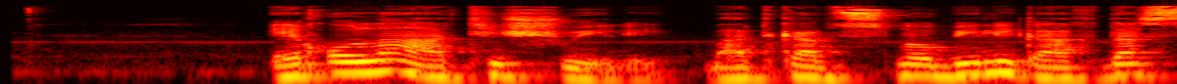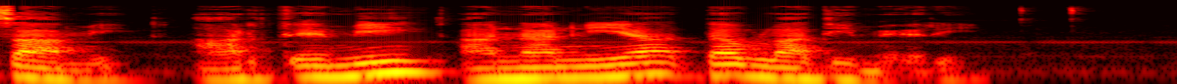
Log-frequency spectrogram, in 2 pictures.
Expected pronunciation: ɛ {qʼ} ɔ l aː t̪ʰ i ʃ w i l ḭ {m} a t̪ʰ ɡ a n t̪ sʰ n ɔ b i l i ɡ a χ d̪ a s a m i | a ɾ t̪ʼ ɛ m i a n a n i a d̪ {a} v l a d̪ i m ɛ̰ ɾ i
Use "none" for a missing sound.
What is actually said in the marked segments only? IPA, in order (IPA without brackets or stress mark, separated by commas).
qʼ, m, a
